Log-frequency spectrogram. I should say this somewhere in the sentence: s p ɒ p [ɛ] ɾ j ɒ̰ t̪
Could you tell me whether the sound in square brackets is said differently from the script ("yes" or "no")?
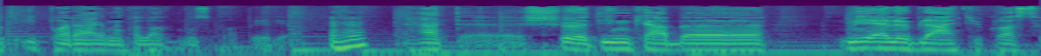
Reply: yes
